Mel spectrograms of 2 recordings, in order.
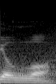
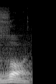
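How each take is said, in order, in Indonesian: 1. Konsonannya tebal, berat, dan lembut. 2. Konsonannya tipis dan ringan. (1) "lembut tapi besar gitu" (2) "Bukan za"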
